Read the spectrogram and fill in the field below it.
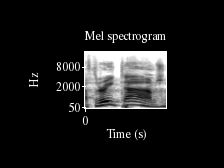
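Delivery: ordinary talk, nothing marked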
